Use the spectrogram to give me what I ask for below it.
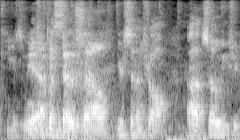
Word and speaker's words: Seneschal: Not Senator. It's a Seneschal.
